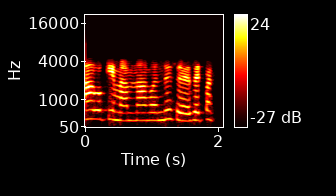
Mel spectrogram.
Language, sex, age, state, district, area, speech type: Tamil, female, 18-30, Tamil Nadu, Vellore, urban, conversation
